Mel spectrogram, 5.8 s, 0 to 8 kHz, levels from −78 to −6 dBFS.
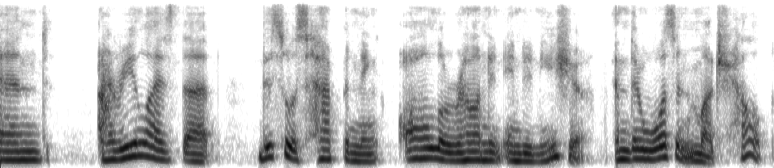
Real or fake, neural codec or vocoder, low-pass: fake; codec, 24 kHz, 6 kbps, HILCodec; 7.2 kHz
